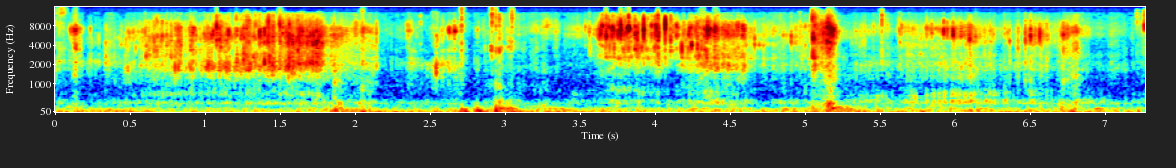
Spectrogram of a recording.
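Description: A palm-sized, flexible red silicone bristle scrubber is bent and rubbed with the fingers and thumbs close to the microphone, without touching it. It makes soft, crackly, crunchy rubbing with bright hissy bursts over a low rumble, in quiet, continuous waves with a few sharper snaps.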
